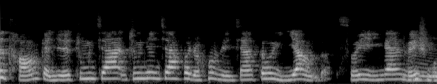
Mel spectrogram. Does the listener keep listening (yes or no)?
no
